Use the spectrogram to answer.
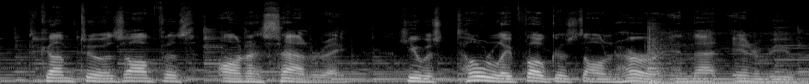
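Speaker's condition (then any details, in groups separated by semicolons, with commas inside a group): ALS; few months since diagnosis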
